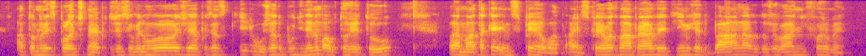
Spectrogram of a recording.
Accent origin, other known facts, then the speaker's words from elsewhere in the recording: Karlovy Vary, Karlovy Vary Region, Czechia; jsem z Karlových Horod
